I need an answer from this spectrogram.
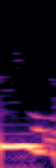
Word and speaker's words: menina: Vamos ver mais uma palavra. Menina. Ó, se eu falar, não percebo. Menina, menina, menina. Vou chamar. Menina. Eu percebo que o ni é a sílaba mais forte também da palavra.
